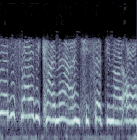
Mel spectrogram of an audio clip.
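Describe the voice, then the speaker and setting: Noticeable background noise fills the clip. Through it, a woman talks. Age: 70s. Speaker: caller. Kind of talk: radio call-in. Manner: halting.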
